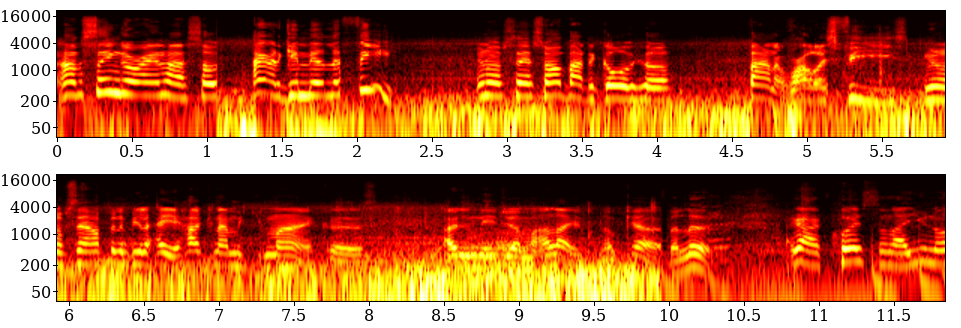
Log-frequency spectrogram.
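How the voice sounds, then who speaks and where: A high-voiced, hyped young man hosts a street interview in a campus parking lot and films himself at arm's length. He talks fast in slang, keeps saying "you know what I'm saying", and music plays under the whole recording. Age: young adult. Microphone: handheld camera at arm's length.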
